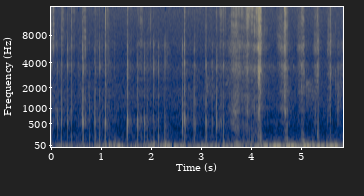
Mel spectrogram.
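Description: Long black-painted fingernails and fingertips scratch and rub across a solid, rough white textured plaster or stucco wall outdoors. The result is a run of quick, dry, crunchy scrapes with sharp clicks that grow into denser, louder rasping toward the end.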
